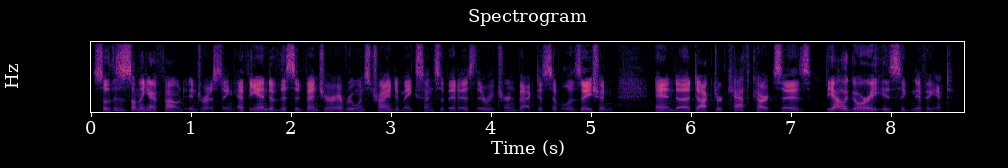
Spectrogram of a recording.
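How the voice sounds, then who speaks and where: Lower-voiced guy on a book podcast, kinda bright sharp tone, dry sound. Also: fast talker, dry recording. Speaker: podcast co-host. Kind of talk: casual book discussion, reading passages aloud.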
